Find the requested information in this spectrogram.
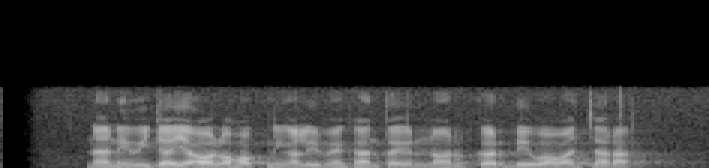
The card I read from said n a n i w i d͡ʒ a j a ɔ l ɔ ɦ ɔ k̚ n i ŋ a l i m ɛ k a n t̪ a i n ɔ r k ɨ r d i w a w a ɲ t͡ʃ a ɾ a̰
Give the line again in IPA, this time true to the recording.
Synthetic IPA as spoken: n a n i w i d͡ʒ a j a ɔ l ɔ ɦ ɔ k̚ n i ŋ a l i m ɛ k a n t̪ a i n ɔ r k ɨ r d i w a w a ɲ t͡ʃ a ɾ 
